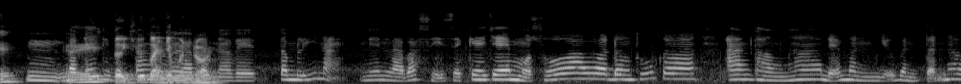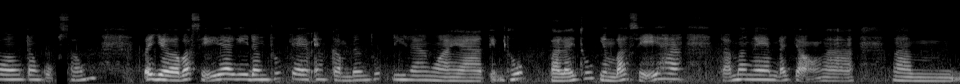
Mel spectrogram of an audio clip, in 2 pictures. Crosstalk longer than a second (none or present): present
